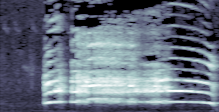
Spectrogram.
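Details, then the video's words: Cockerel crowing in Tabulahan, Mamasa regency, Indonesia: a brief first syllable, a tiny gap, then a strong, sustained, harmonic crow lasting nearly two seconds that eases down in pitch at its close. No other sounds intrude. "Ayam jantan Dari Timur"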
